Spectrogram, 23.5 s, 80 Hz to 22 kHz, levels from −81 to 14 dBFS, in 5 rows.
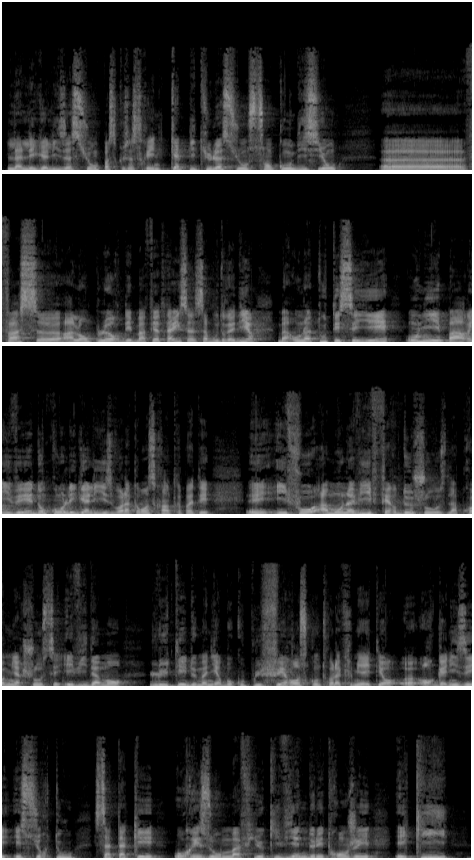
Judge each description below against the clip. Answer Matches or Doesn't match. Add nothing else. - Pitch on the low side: Doesn't match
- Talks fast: Doesn't match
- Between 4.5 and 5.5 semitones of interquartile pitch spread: Doesn't match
